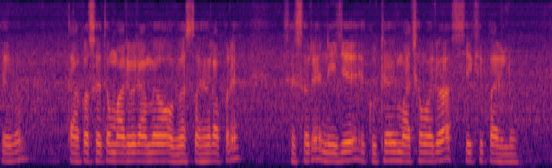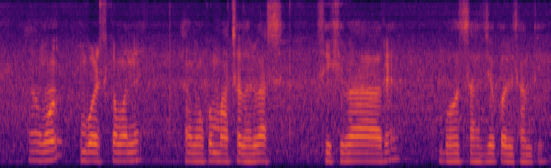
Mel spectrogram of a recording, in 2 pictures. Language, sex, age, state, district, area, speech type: Odia, male, 30-45, Odisha, Subarnapur, urban, spontaneous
